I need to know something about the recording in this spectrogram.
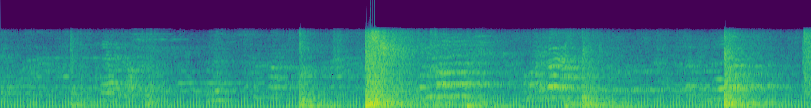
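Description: Indoor small-sided football: a loud, sharp ball impact with a short echo about four and a half seconds in, a smaller thud just before it and another near the end, over players' shouts.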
